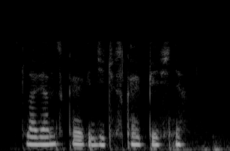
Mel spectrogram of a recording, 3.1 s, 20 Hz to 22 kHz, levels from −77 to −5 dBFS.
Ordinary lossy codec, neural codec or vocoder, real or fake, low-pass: MP3, 32 kbps; none; real; 7.2 kHz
